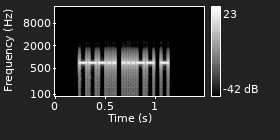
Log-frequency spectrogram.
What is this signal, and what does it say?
Morse code, heard as a keyed tone, about 50 wpm, 700 Hz. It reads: 83T
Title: Common Cut Numbers - 3-Digit 50wpm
